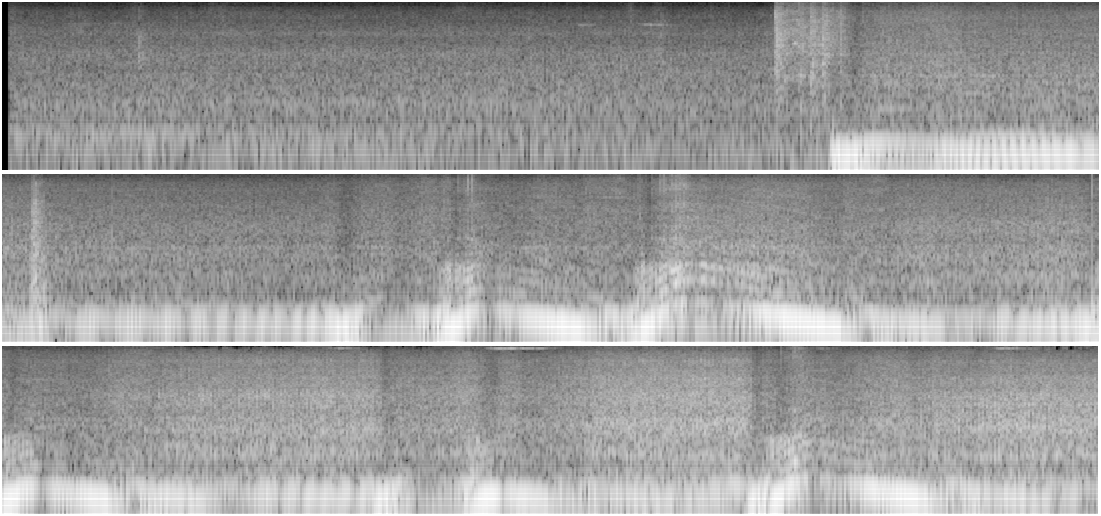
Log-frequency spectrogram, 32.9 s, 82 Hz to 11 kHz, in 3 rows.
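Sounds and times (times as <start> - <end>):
car engine starting: 7.6 - 32.9
car engine idling and revving: 7.8 - 32.9.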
